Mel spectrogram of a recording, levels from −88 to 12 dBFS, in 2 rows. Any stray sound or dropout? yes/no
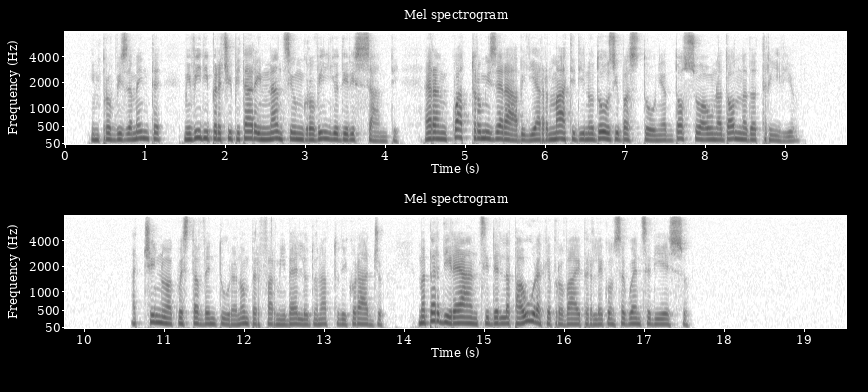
no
